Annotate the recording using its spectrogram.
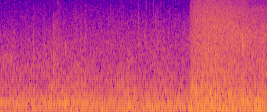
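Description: A boy's footsteps thud down wooden stairs.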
